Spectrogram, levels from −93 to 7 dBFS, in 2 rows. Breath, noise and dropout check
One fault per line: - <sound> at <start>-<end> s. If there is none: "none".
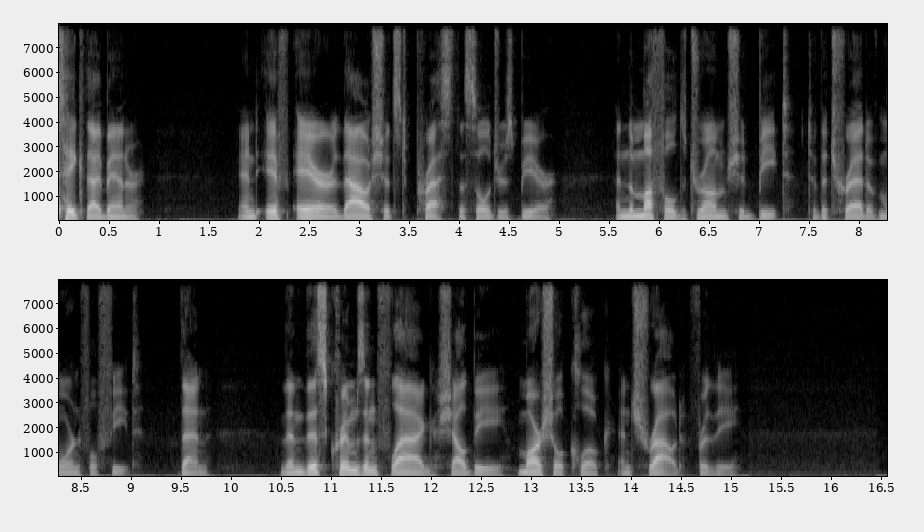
none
